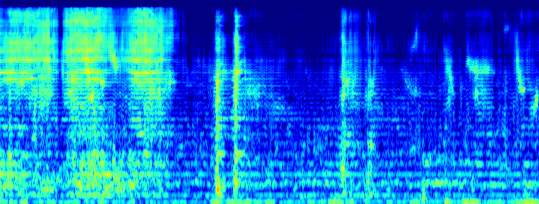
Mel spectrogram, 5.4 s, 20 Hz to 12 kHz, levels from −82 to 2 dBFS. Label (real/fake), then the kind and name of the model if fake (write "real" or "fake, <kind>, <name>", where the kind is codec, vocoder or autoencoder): fake, vocoder, BigVGAN v2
